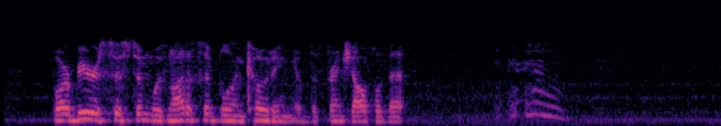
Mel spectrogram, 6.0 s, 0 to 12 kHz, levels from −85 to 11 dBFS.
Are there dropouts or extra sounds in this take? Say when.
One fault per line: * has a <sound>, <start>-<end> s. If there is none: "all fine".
* has a throat clearing, 4.1-4.8 s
